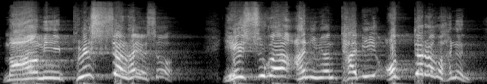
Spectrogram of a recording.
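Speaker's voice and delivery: loud, high-pitched pulpit proclamation; full-force preaching. Acted. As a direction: build to a shouted sermon climax. (목청 높여 외치는 설교)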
